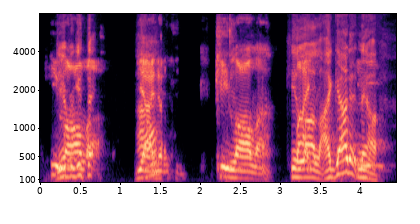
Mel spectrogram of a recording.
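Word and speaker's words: Quilala: do you say Chris's last name yeah know kilala kilala I got it now but I'm just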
